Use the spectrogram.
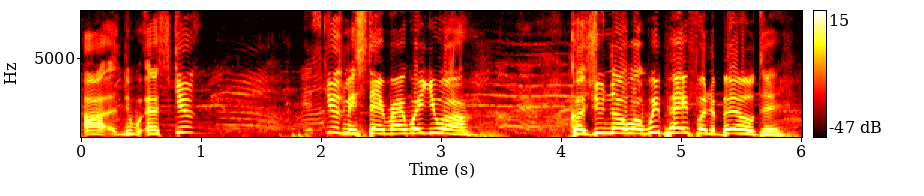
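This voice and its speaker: A woman emceeing a celebration for a large audience, loud and playful, calling out to the crowd over its noise. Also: high-pitched, animated, normal speed. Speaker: host.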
